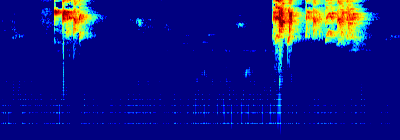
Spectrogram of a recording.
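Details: Actively singing blue lovebird gives one shrill buzzy chirp, then after a two-second pause a denser cluster of harsh high chirps, with a steady low hum between them.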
